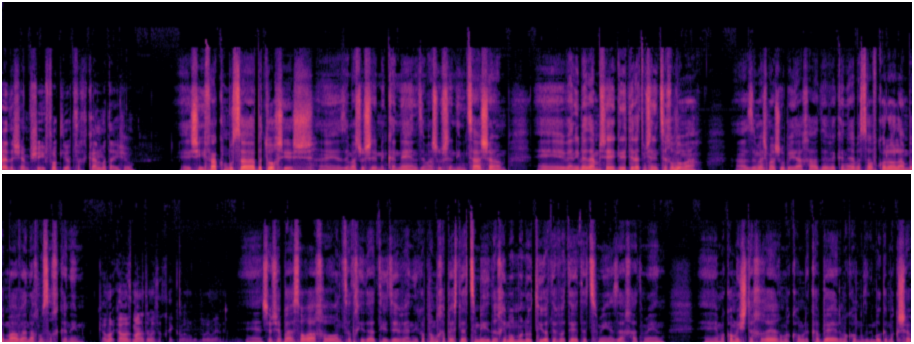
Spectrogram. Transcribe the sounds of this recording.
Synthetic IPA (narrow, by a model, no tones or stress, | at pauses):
ezeʃeemʃeʔifo̞tlijo̞tsaχkanmatajʃu | eʃeifakmusabatuaχʃe̞jeʃezemaʃuʃe̞me̞kʰane̞nzemaʃuʃe̞nimt͡saʃam | eveanibenadamʃe̞ɡilit̪ileat͡smiʃenimt͡siχubama | azːemjeʃmaʃube̞jaχad̪ve̞kaniʁebeso̞fko̞laolambemaveanaχnusaχkanim | kamakamazmanat̪amesaχekːvaʁbed̪vaʁimaḛlenioʃevʃebaaso̞ʁaːχaʁo̞nkt͡sat̪χid̪adt̪ietzeveaniko̞lpaːmeχape̞sleat͡smid̪ʁaχimomanut̪ʰijo̞tle̞vat̪eet̪at͡smizeaχat̪meen | emako̞mlehiʃt̪aχʁe̞ʁmakʰo̞mle̞kʰabe̞lmako̞mlilmo̞d̪̚ɡamakʃav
